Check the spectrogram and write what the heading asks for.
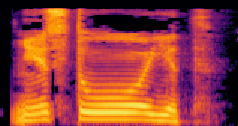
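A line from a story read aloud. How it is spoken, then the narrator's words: Bored wolf. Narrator (Russian): сказал волк скучным голосом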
